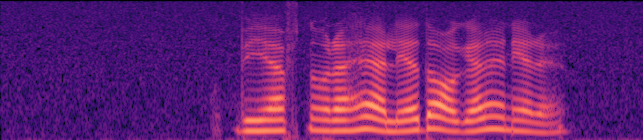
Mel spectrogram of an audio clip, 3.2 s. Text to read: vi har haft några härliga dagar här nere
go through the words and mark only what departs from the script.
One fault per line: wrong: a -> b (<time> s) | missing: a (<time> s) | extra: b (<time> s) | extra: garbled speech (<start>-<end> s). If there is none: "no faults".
no faults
